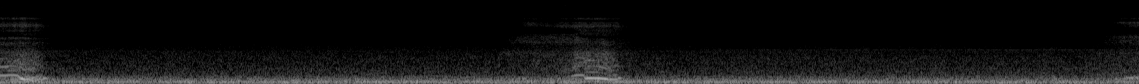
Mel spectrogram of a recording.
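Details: Rescued 'pocket pittie' dog sleeping: soft snorting snores about every six seconds over a steady background hum.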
